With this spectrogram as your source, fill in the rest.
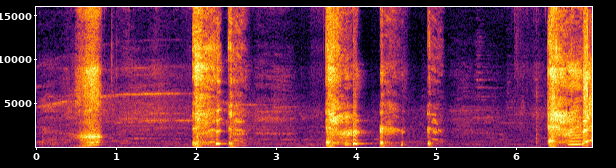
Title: Hocking, Spitting and Coughing Video 👃🤧 most viral requested video 📷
